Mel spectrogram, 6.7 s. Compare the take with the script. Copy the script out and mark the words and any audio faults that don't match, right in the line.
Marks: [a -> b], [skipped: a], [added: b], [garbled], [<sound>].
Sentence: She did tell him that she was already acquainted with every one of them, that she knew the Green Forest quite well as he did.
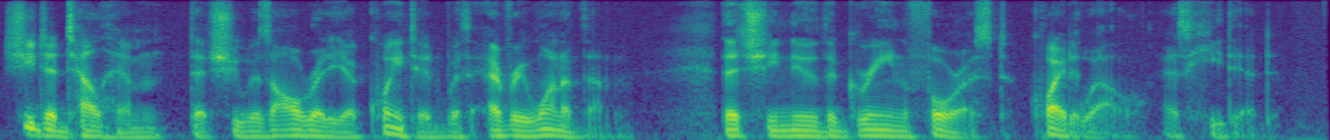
She did tell him that she was already acquainted with every one of them, that she knew the Green Forest quite well as he did.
